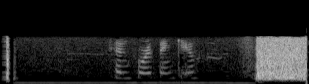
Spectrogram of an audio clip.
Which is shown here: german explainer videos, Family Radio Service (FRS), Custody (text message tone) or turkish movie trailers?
Family Radio Service (FRS)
